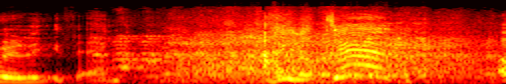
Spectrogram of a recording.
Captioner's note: audience laughs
